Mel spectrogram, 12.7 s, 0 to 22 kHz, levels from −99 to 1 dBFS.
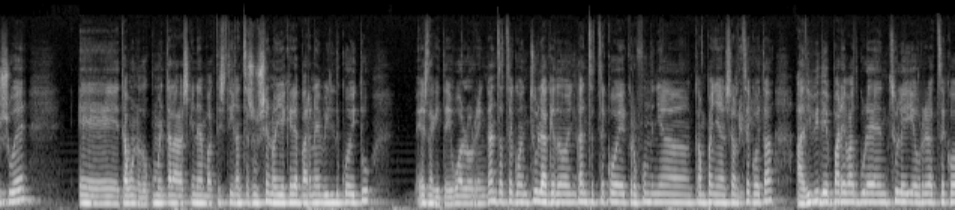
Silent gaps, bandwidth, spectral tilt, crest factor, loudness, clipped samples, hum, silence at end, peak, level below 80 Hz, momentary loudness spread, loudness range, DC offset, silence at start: none; 11.5 kHz; -7.5 dB/octave; 16 dB; -20 LUFS; under 0.1%; none; 0 s; -2 dBFS; -46 dBFS; 6 LU; 3 LU; under 0.1%; 0 s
